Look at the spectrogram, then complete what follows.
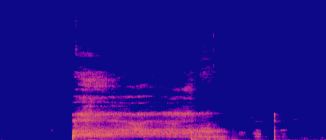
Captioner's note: satisfied sigh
